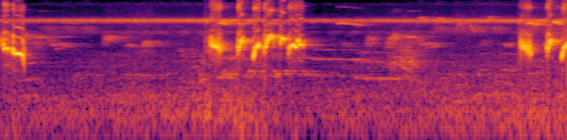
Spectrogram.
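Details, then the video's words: Red-whiskered bulbul song, Thailand, played for morning training sessions: a clipped ending, then a full phrase of five or six fast, liquid whistles, a pause with faint softer notes, and another phrase starting at the end. "เสียงนกกรงหัวจุก สำหรับต่อ หรือ เปิดให้นกคึก เสียงเพราะๆ ฝึกหงอนเป็นเวลา"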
